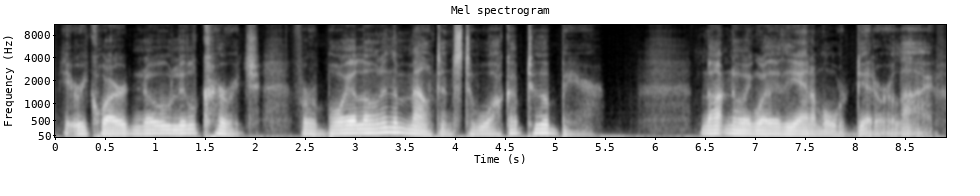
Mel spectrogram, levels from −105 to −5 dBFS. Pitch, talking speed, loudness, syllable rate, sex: 105 Hz, 180 wpm, -17 LUFS, 5.6 syllables/s, male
